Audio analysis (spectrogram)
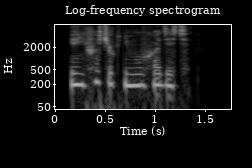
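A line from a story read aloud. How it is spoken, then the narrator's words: Quiet whisper. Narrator (Russian): тихо прошептала Полина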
